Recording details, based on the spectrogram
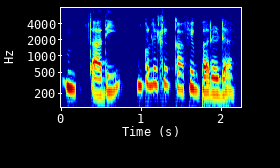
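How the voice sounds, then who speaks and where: A woman's voice: mid-range voice, a little slow, dark tone, breathy edge, dry recording. A woman voicing an earnest young woman who pleads and argues with her mother, in a storybook reading. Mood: insistent. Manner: pleading, insistent. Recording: dull lo-fi recording.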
